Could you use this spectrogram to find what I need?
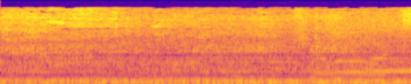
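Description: A race car drifting through a bend while battling for third place gives a loud, continuous low engine roar, with a faint higher whine toward the end.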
